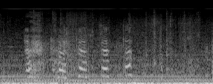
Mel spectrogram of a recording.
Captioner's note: laughs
